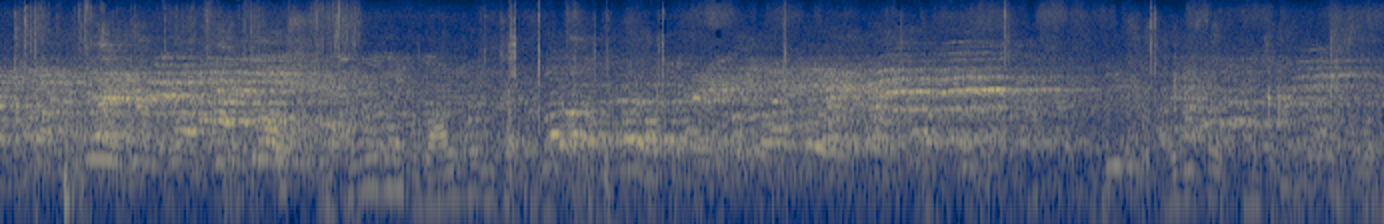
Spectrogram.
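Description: Several people talking and calling out at once in an ice rink, with a few scattered sharp knocks.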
